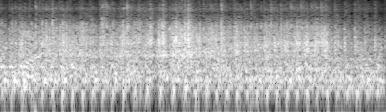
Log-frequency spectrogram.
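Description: A riding tractor engine at a Kanchanaburi workshop runs at a loud, steady idle with a continuous low chugging rumble from close by throughout.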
